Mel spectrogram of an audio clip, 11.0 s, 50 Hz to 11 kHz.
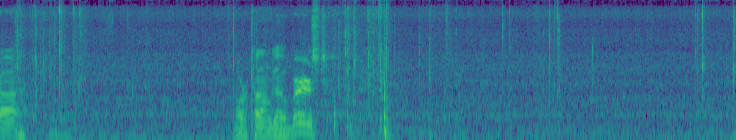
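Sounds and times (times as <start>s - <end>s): plastic packaging clicks and crinkles: 0.0s - 2.8s, 4.9s - 9.0s, 10.4s - 11.0s.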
